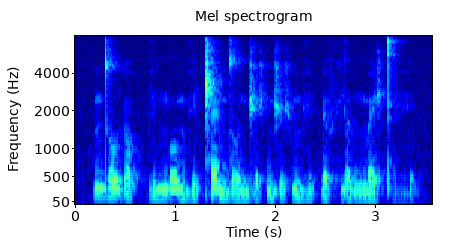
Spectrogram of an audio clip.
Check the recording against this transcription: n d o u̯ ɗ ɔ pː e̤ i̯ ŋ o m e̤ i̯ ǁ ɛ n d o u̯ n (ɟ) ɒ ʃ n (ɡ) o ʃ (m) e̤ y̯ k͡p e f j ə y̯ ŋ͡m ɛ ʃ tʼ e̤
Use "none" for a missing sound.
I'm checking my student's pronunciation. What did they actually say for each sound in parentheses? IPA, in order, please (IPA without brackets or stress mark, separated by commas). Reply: d͡ʒ, d͡ʒ, m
